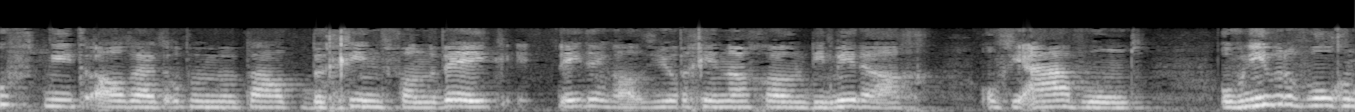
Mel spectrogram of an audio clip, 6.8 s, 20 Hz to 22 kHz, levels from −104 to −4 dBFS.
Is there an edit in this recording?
yes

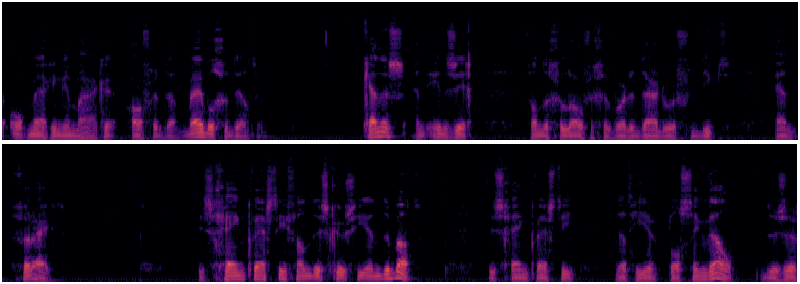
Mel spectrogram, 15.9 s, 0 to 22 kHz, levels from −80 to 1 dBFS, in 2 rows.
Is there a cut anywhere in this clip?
no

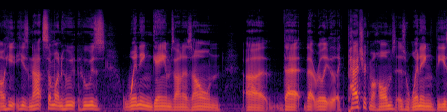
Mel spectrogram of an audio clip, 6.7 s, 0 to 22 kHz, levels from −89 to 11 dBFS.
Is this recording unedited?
yes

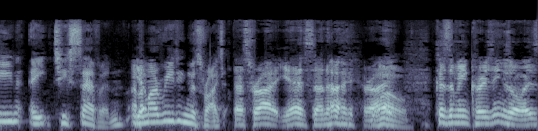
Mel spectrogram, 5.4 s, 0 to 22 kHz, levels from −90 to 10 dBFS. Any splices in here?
yes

